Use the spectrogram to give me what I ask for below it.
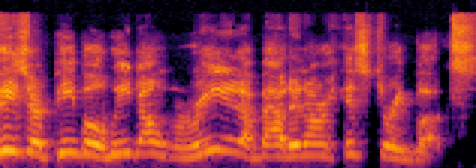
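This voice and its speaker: Speaking at a fairly slow pace, a man talks with an American accent. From northern US, Albany, New York. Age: 60s. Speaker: pastor. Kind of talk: sermon. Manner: conversational, with repetitions.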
